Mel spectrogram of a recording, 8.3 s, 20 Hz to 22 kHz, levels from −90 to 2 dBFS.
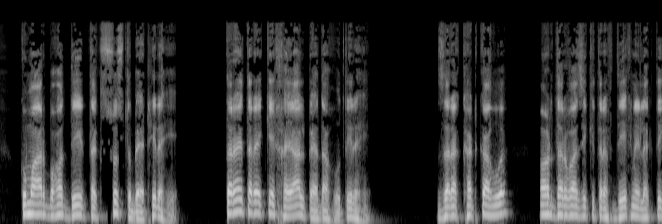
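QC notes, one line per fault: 6.11–6.29 s, lost packet rebuilt from error correction: a short stretch of the speech turns grainy and noisier with no dropout or silence, because the missing packets were replaced by the low-bitrate backup copies carried in the packets that followed. About 100 ms of audio is rebuilt this way, which points to several lost packets. Unlike plain loss concealment, the audio comes from real backup copies rather than being guessed: the sound stays continuous, just coarser.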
